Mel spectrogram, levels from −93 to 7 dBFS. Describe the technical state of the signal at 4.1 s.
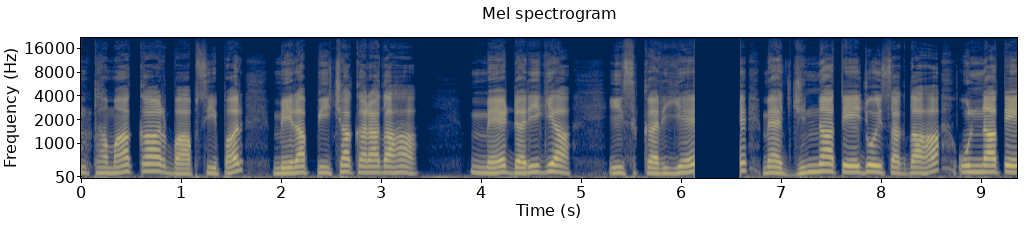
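At 4.1 s the speech signal is intact, with no audible technical fault.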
